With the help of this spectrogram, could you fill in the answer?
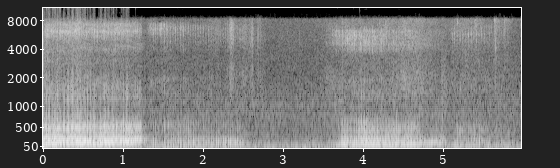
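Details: Dog snoring loudly at home: a deep, rumbling, rasping snore in a burst lasting about a second, then a quieter stretch and a second loud snore around four seconds in, with soft hiss between.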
